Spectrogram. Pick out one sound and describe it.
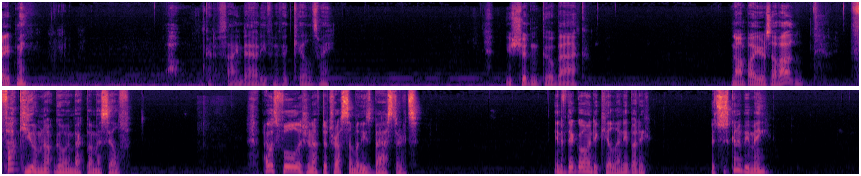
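A man speaks with animation over an online call, with pauses between phrases.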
